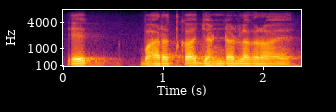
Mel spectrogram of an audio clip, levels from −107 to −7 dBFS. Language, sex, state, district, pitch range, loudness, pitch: Hindi, male, Uttar Pradesh, Shamli, 100-115 Hz, -16 LUFS, 105 Hz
